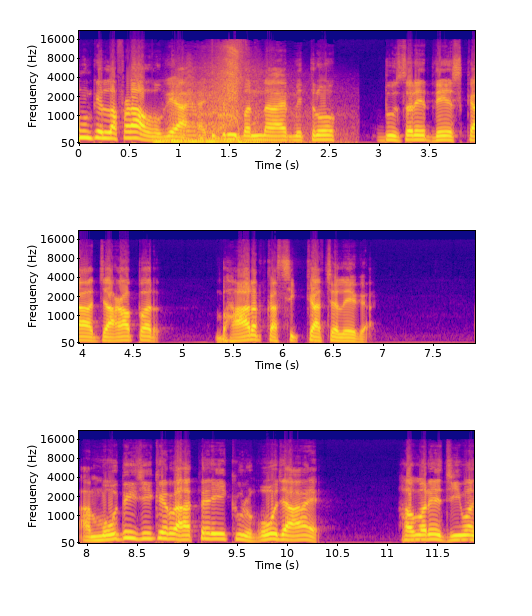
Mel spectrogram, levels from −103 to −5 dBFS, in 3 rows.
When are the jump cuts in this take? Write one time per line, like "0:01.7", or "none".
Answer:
0:01.3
